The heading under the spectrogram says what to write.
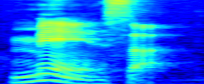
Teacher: the vowel before NS is long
